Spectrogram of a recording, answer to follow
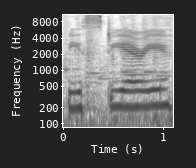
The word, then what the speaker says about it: bestiary: I pronounce it as bestiary. Okay. Beastiary is fine. The word is weird. Okay. I mean, it it makes more sense, but every time I see it written, I I want to pronounce it best, but then I'm like, that's not how that should sound, though.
